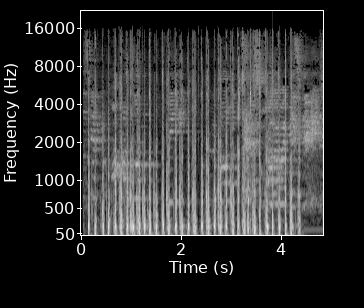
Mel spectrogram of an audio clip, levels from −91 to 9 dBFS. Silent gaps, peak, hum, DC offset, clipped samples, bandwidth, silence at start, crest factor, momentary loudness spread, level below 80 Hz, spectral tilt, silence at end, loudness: none; 0 dBFS; none; under 0.1%; under 0.1%; 16.5 kHz; 0.05 s; 14 dB; 4 LU; -24 dBFS; -5.5 dB/octave; 0 s; -14 LUFS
